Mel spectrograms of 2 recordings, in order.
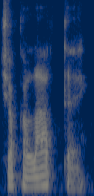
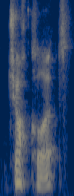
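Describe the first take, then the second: First: It is said with Spanish pronunciation. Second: It is said with English pronunciation. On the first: "what would it be in Spanish? ... absolutely" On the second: "it isn't chocolate in Spanish"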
